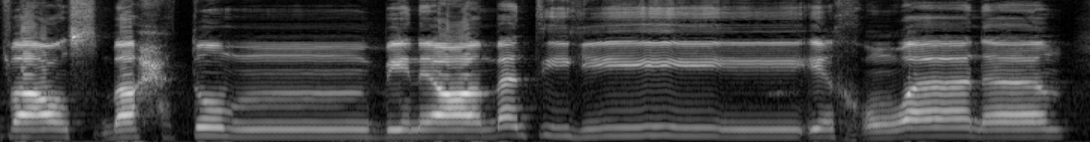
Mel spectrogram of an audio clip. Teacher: قلوبکم فأصبحتم بنعمته اخوانا، فأصبحتم کے آخر میں میم ساکن ہے، میم ساکن کے بعد با ہے تو یہاں اخفا شفی کیجیے گا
